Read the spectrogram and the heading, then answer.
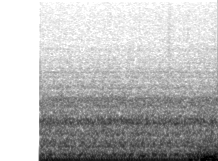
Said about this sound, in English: Okay, so you hear that background noise. He's in the car.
